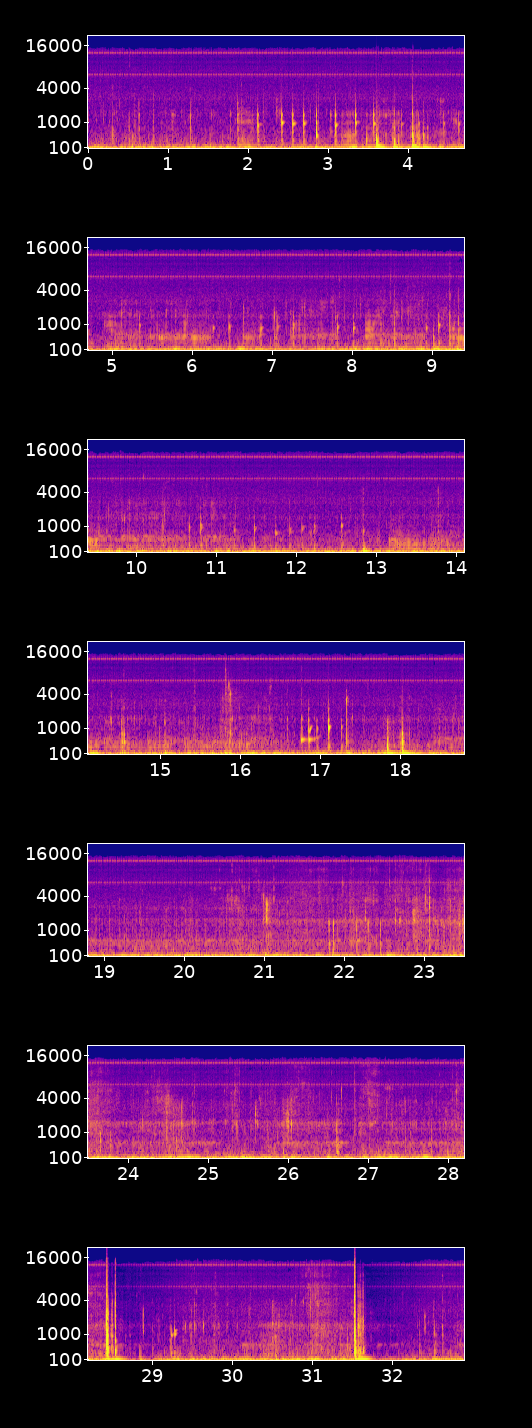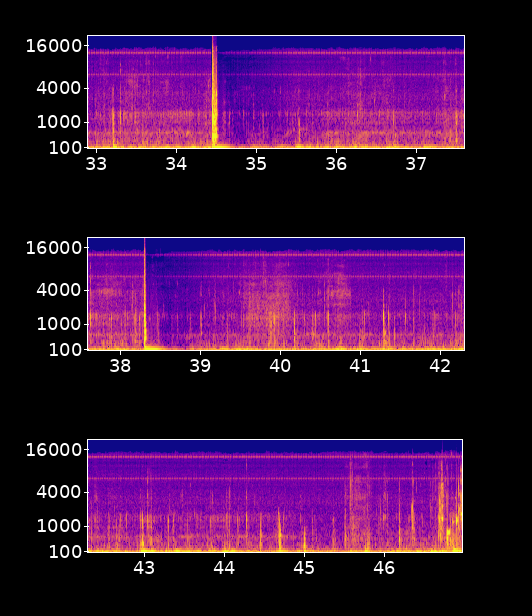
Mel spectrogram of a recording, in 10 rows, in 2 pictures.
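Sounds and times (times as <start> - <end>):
muffled underwater rumble: 0.0 - 46.9.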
